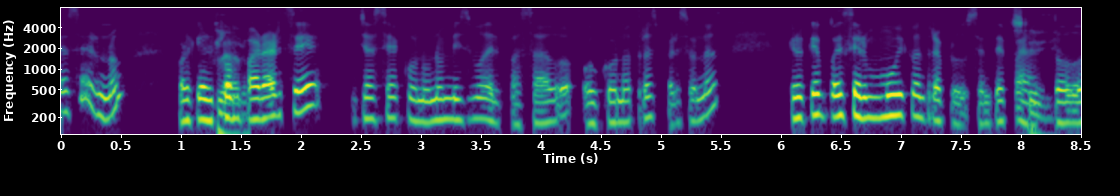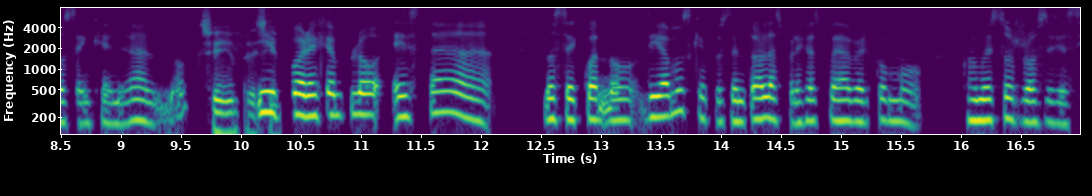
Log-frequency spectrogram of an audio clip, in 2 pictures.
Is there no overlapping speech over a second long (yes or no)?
yes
